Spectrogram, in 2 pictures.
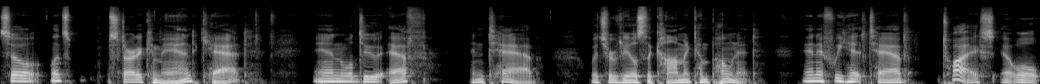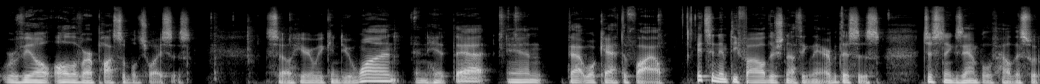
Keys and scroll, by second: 0.9-3.6 typing, 4.9 Tab, 8.6 Tab, 12.9 1, 14.3 Tab, 15.4 Return.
